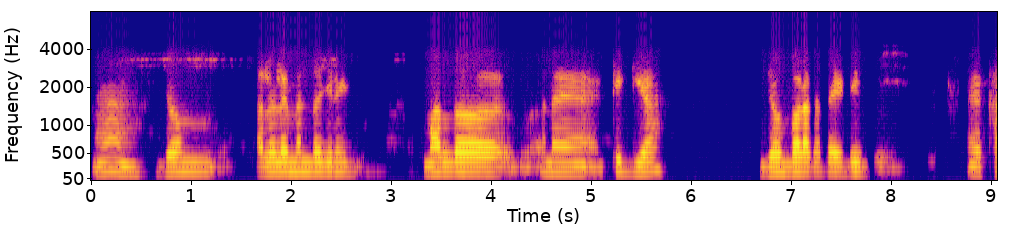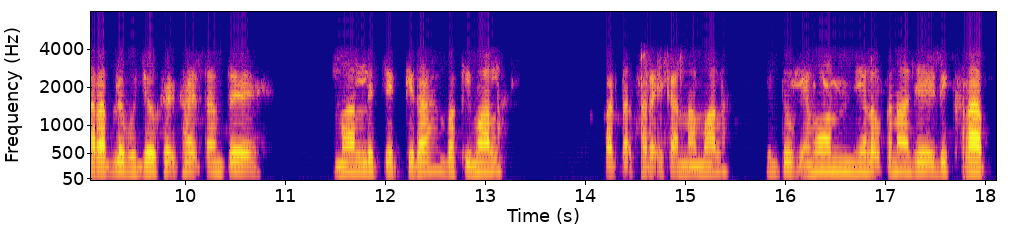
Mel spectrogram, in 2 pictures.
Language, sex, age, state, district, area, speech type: Santali, male, 30-45, West Bengal, Malda, rural, conversation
